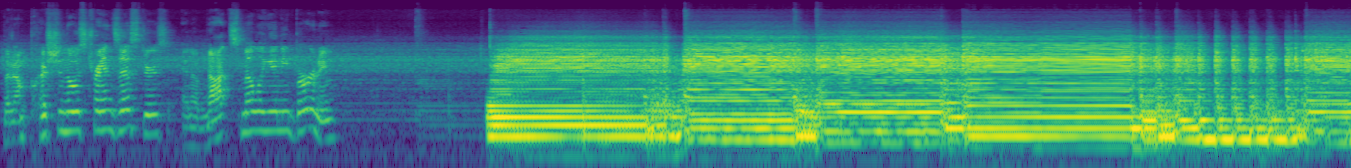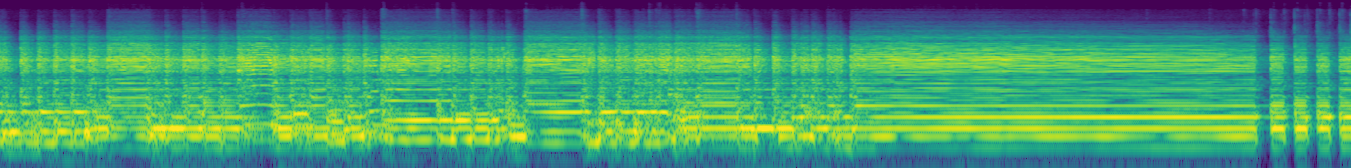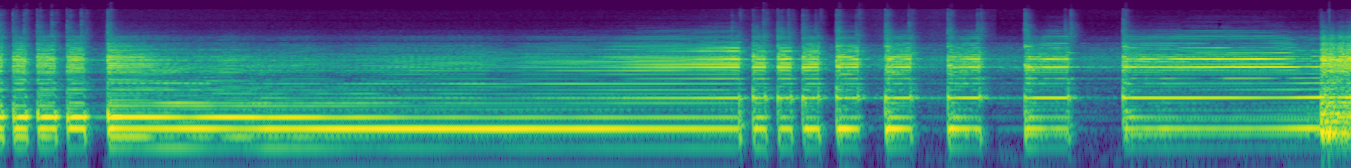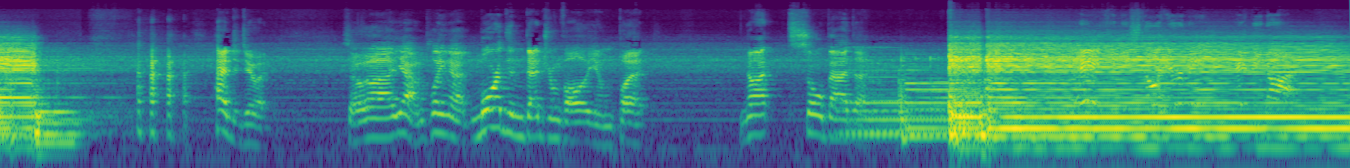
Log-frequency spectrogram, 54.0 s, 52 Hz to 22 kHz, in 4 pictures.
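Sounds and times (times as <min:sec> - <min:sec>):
distorted electric guitar: 0:03.6 - 0:42.7, 0:48.8 - 0:54.0.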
